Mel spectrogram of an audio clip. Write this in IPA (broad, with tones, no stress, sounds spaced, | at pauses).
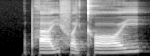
pʰ aː˨˥ j f ɐ˨˩ j kʰ ɔː˨˥ j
